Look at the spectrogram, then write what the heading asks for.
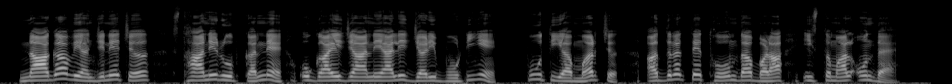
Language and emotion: Dogri, neutral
